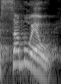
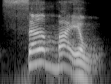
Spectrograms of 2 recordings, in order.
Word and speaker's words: Samael: Não é Samuel, é Samael. Samael. Samael.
